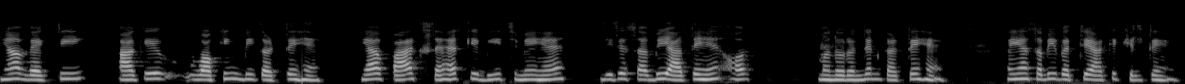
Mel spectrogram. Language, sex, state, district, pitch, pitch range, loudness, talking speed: Hindi, female, Chhattisgarh, Bastar, 230 Hz, 215-250 Hz, -26 LUFS, 150 wpm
